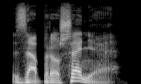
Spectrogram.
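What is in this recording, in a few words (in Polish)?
"zaproszenie", Polish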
